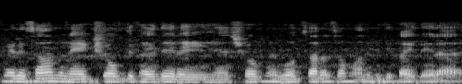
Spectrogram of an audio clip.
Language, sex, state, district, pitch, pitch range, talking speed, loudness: Hindi, male, Haryana, Charkhi Dadri, 120 Hz, 105-130 Hz, 235 wpm, -16 LUFS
